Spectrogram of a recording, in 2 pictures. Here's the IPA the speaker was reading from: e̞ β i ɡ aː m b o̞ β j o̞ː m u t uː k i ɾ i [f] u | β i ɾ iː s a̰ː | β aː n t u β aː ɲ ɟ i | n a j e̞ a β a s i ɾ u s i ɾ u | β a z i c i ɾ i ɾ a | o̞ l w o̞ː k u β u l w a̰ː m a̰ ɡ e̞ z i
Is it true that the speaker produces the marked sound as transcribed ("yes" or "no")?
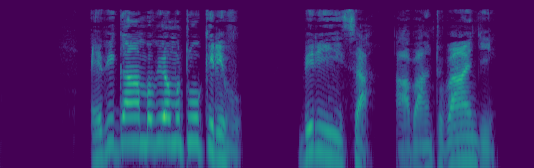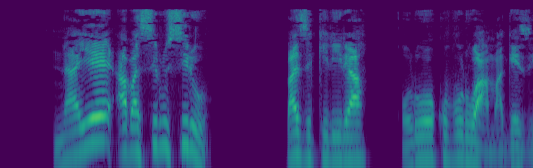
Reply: no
